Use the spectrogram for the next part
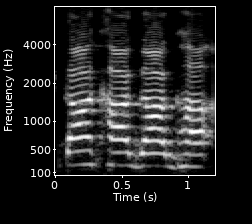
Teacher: क ख ग घ अंग का उच्चारण स्थान कंठ है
